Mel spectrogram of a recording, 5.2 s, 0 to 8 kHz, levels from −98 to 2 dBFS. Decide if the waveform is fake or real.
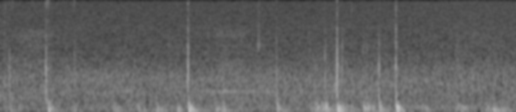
fake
